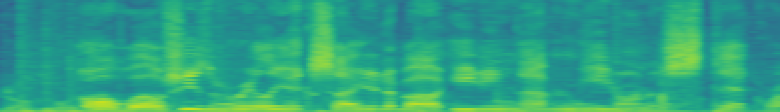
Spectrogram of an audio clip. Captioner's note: high voice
